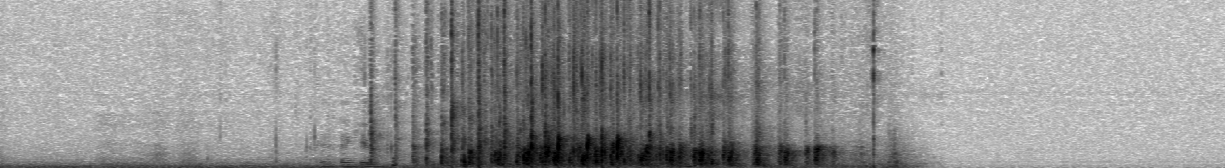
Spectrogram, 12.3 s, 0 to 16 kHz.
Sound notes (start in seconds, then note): 3.6 applause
